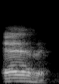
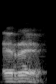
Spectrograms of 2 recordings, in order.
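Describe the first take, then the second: First: "Eref" stressed on the first E, falling away after; first-syllable stress. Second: "eref" with the second syllable stressed; misplaced final stress. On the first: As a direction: hit the opening E of "Eref". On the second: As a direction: lean on the end of "eref" instead of its start. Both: Real, not acted. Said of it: "the first syllable".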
